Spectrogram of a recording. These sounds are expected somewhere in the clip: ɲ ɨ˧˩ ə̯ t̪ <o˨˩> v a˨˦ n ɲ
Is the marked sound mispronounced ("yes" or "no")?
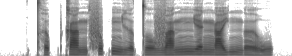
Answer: no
